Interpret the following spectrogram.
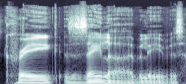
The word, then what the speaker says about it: Zahler: Craig Zahler, I believe is how you pronounce that last name, who a lot of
